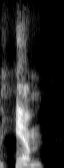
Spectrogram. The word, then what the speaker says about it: hymn: And this caption is, N is for naughty children who will sing a solemn hymn when autumn comes to an end. – Okay. – Spots, like him and Autumn have silent N's.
